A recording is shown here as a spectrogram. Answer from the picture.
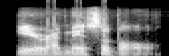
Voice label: "irremissible", American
